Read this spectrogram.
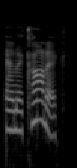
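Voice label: "aniconic", British English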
